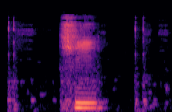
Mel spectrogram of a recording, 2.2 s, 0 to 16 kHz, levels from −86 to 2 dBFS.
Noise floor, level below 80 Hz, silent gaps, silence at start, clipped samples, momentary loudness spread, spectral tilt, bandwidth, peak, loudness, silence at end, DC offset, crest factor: -57 dBFS; -62 dBFS; none; 0.1 s; under 0.1%; 25 LU; -4 dB/octave; 10 kHz; -8 dBFS; -22 LUFS; 0.35 s; under 0.1%; 20 dB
